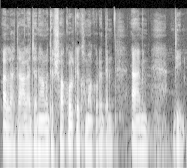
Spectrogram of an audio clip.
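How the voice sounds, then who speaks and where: A man teaching the correct pronunciation of a prayer, slowly repeating each syllable in careful drills. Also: lowish voice, little pitch movement, a little mellow. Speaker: Quran recitation teacher. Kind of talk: religious pronunciation lesson.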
